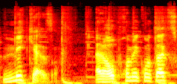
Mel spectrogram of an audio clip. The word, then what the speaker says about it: MeckaZ: avec cette police aérographe, Mekaz ou Mekazen, moi je serais plus à le prononcer Mekaz.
